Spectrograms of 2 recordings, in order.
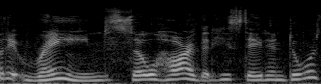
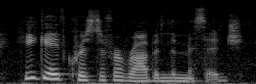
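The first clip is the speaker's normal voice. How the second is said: ordinary delivery, nothing marked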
